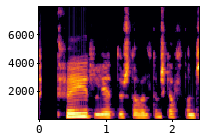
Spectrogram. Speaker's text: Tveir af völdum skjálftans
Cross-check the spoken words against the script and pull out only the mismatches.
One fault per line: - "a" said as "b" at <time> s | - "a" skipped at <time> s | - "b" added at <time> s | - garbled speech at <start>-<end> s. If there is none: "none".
- "létust" added at 0.9 s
